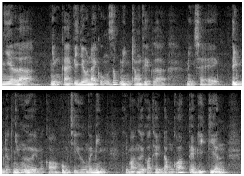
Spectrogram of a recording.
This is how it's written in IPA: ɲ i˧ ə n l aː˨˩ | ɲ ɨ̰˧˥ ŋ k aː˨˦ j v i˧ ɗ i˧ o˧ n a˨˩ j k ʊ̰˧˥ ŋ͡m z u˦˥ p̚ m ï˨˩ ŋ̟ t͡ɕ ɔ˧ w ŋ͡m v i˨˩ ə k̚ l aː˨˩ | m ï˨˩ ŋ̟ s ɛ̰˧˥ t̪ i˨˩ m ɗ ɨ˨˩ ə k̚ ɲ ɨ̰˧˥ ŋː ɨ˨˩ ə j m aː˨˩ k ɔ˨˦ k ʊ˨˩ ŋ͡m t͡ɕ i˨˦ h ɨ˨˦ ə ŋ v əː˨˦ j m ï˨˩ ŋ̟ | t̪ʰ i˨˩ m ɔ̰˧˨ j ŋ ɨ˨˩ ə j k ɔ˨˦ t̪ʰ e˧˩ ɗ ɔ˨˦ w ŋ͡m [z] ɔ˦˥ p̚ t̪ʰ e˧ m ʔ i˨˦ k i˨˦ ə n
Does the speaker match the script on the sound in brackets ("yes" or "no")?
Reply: no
